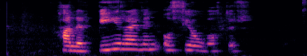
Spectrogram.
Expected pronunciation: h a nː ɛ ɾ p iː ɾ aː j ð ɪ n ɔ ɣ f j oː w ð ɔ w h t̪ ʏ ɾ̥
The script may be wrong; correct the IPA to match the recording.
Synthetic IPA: h a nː ɛ ɾ p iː ɾ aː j v ɪ n ɔ ɣ θ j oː w v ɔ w h t̪ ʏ ɾ̥

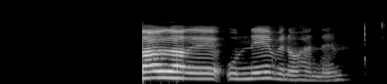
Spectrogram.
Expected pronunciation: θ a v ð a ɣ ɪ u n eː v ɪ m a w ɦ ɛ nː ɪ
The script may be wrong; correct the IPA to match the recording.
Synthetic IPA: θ a ɣ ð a ð ɪ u n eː v ɪ n a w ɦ ɛ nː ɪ

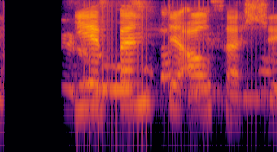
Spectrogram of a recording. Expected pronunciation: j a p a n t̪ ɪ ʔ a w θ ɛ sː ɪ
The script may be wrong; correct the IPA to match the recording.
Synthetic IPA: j ɛ p ɛ n t̪ ɪ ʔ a w θ ɛ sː ɪ

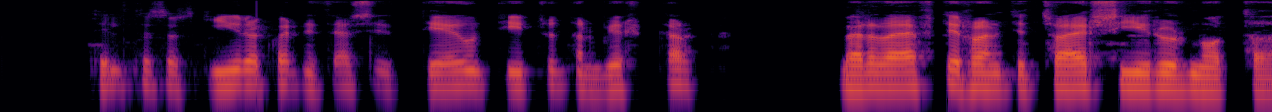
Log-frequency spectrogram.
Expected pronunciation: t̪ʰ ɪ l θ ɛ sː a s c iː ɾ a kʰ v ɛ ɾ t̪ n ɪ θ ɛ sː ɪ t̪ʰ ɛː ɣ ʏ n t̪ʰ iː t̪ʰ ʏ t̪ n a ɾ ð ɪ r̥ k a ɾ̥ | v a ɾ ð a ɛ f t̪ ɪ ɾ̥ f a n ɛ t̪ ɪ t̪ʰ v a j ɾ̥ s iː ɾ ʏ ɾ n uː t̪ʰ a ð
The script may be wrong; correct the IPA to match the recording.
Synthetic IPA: t̪ʰ ɪ l θ ɛ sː a s c iː ɾ a kʰ v ɛ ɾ t̪ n ɪ θ ɛ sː ɪ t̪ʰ ɛː ɣ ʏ n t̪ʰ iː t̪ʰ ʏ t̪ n a ɾ v ɪ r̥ k a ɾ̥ | v ɛ ɾ ð a ɛ f t̪ ɪ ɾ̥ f a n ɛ t̪ ɪ t̪ʰ v a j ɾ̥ s iː ɾ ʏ ɾ n ɔː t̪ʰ a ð

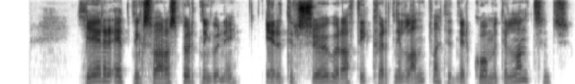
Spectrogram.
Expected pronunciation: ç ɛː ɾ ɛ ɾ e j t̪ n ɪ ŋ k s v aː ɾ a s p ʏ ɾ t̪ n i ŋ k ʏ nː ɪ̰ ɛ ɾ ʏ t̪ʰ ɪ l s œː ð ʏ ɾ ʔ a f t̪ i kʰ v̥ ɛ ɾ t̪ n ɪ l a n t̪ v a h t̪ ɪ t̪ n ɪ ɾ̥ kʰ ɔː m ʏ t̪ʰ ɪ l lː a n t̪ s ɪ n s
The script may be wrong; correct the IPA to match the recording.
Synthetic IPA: ç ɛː ɾ ɛ ɾ e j t̪ n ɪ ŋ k s v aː ɾ a s p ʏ ɾ t̪ n i ŋ k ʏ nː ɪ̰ ɛ ɾ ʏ t̪ʰ ɪ l s œː ɣ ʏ ɾ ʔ a f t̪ i kʰ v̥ ɛ ɾ t̪ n ɪ l a n t̪ v a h t̪ ɪ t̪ n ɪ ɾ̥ kʰ ɔː m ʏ t̪ʰ ɪ l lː a n t̪ s ɪ n s

